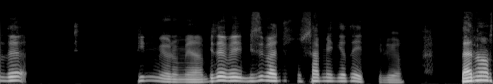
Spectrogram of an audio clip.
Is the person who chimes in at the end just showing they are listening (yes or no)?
yes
